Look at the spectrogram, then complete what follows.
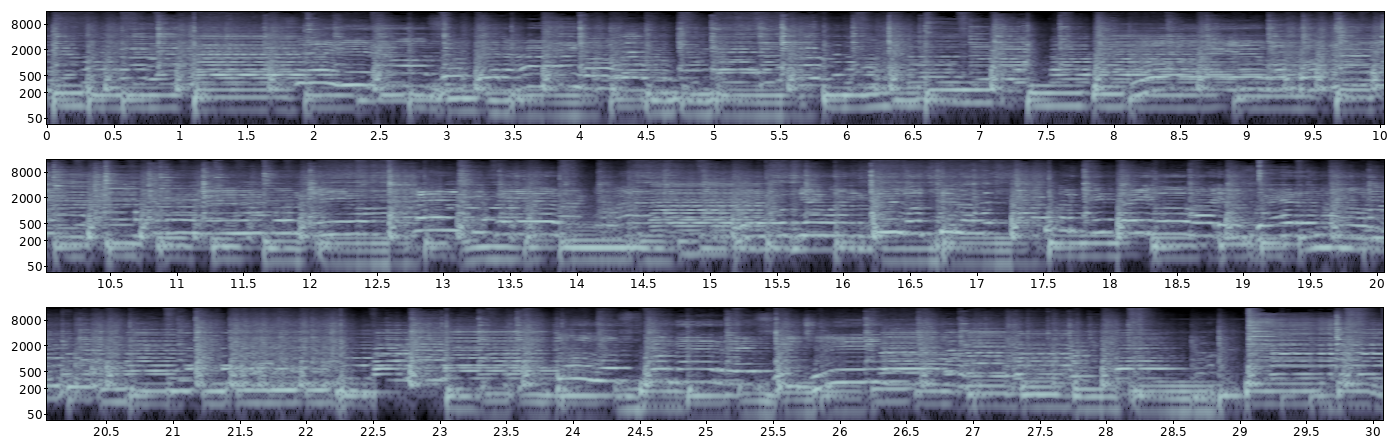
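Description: Live norteño music: a Hohner button accordion plays the melody over a bajo sexto, electric bass and drum kit, with a steady beat throughout.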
